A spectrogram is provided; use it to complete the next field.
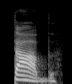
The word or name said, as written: ताब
